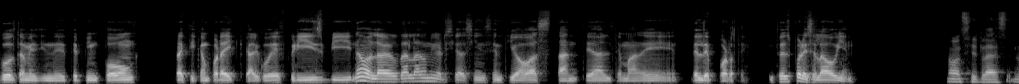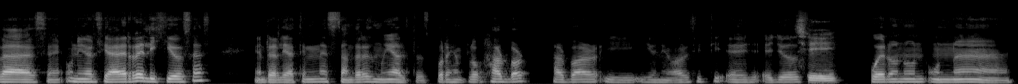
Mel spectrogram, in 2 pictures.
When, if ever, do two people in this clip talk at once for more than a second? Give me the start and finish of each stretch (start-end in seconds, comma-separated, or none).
none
